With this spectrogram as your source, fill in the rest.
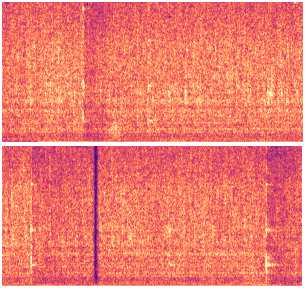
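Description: Wiri pepper, garlic and white onion sizzle and fry in a pan while being stirred, a steady close crackle with a low hum underneath and a few faint scraping clicks, no talking.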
